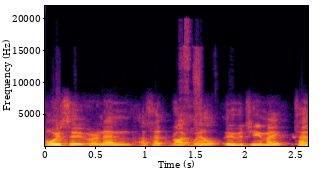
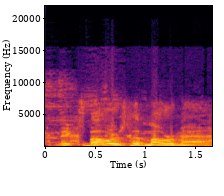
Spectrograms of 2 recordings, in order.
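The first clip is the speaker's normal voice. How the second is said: put-on announcer voiceover voice. Repeating a line from a promo voiceover to the others: James Earl Jones voice. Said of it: "James Earl Jones number two".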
